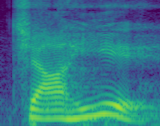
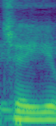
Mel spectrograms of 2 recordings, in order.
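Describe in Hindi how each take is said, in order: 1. यह शब्द अपने मानक रूप में बोला गया है। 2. यह शब्द एक बदले हुए, सरल रूप में बोला गया है। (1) "ये शब्द हमसे बनता ही नहीं था" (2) "हमेशा हम चाहिए चाहिए बोलते थे"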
